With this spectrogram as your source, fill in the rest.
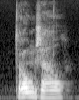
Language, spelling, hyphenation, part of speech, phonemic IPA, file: Dutch, troonzaal, troon‧zaal, noun, /ˈtroːn.zaːl/, Nl-troonzaal.ogg
- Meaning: throne room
